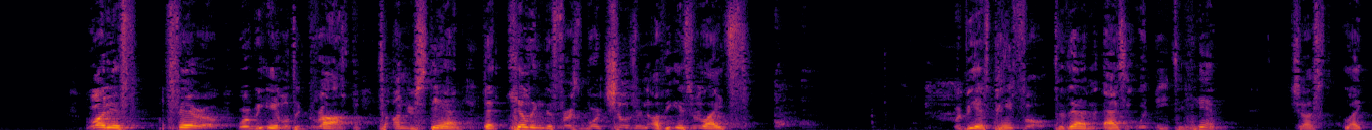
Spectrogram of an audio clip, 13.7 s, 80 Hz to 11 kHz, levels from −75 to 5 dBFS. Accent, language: American, English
